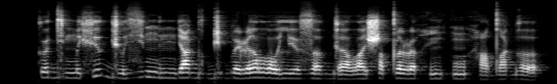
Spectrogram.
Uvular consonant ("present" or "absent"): absent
